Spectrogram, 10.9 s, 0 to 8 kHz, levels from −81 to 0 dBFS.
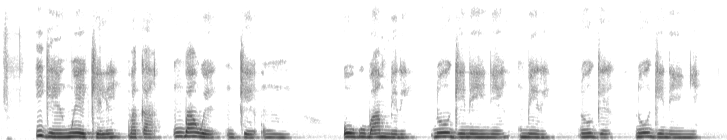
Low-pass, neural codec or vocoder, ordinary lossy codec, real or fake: none; none; none; real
